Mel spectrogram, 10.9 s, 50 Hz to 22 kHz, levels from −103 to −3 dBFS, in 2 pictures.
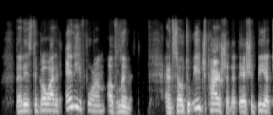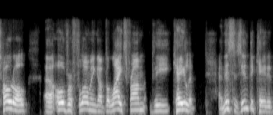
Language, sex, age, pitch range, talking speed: English, male, 50-69, 150-195 Hz, 180 wpm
